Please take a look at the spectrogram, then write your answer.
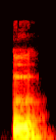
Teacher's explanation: Un sheva vocal, c'est un sheva qu'on entend. Donc, c'est un E tout simplement, un E très bref.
